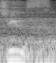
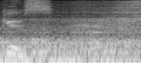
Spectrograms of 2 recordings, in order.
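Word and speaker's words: Guce: Oh, it's probably pronounced Juice, not Goose. G-U-C-E.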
